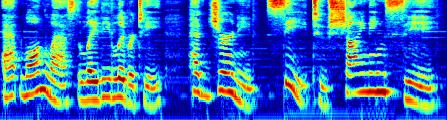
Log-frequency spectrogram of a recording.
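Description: A woman reading a rhyming children's picture book aloud in an expressive, measured storytelling manner. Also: medium pitch, faint music behind. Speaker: storybook reader.

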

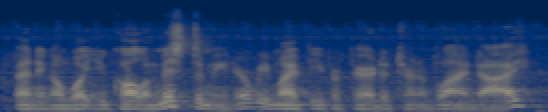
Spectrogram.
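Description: An American actor playing an earnest, stern young police detective in a video game, with a clipped, interrogating manner. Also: male voice, low voice, lively intonation, fast talker, faint music behind. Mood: businesslike. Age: young adult.

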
